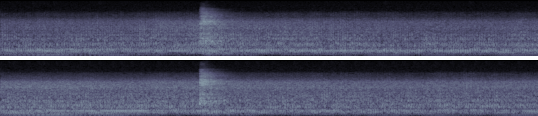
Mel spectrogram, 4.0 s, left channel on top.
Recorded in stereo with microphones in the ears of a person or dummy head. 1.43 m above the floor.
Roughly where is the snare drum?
Centre.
